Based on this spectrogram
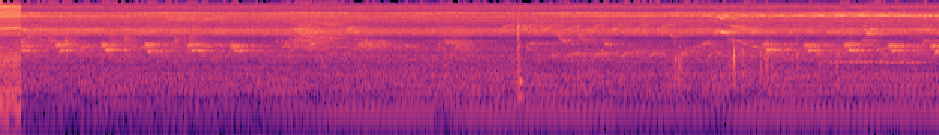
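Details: Dusky Broadbill (Corydon sumatranus) in Sandakan, Sabah, Borneo, giving short, thin, high notes in quick repeated bursts over a steady rainforest hum of insects and other distant birds.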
